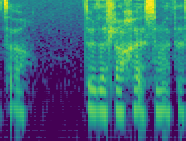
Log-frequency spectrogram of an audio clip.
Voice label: "lloches", Welsh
